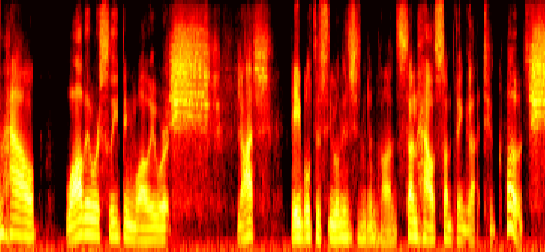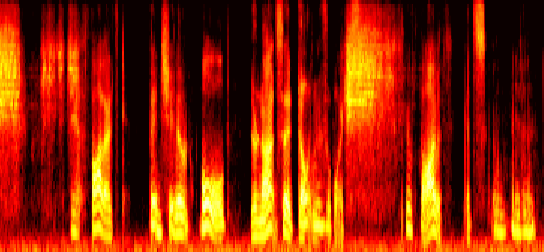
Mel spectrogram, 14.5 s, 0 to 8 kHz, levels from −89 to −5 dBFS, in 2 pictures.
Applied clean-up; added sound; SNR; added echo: neural diffusion model UNIVERSE++.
